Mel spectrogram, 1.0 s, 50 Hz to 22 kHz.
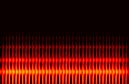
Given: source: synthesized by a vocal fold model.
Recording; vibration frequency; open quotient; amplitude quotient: sustained vowel; 40 Hz; 0.1; 1.3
